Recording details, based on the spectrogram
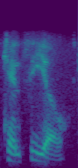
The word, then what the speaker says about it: Cancio: I don't know why I keep on saying his name wrong. Yeah, Cancio.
